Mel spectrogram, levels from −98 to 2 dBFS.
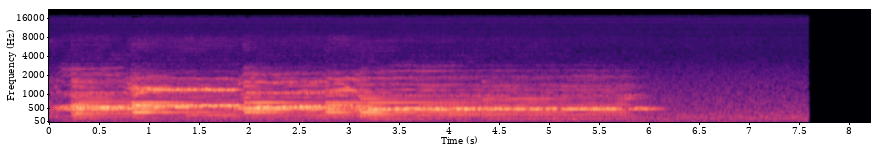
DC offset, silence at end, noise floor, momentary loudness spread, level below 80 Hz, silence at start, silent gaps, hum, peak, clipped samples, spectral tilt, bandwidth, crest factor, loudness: under 0.1%; 0.65 s; -43 dBFS; 8 LU; -56 dBFS; 0 s; none; none; -4 dBFS; under 0.1%; -7 dB/octave; 16.5 kHz; 16 dB; -19 LUFS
